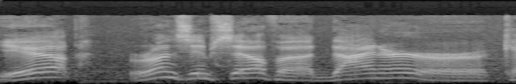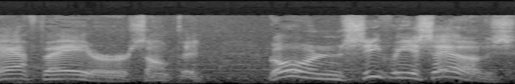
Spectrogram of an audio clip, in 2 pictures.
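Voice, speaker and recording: A man uses a put-on character voice, gruff and high-pitched, in a Southern US accent. He speaks at a fairly slow pace over clear background noise. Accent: Southern US drawl. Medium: video game. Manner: gruff, folksy, laconic.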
